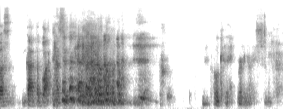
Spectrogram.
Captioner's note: crowd laughing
